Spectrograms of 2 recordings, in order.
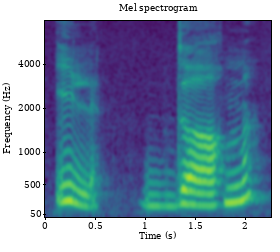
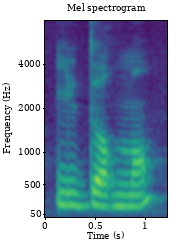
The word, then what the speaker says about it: ils dorment: Attention juste à la prononciation de « ils dorment », pas « ils dormant ». Ici, c'est la 3e personne du pluriel, donc on ne prononce pas le son « en ».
